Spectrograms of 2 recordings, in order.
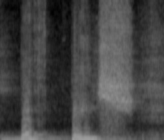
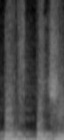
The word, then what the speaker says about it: Bethphage: Dumating muna siya sa, kung basahin ko dati, ito is Bethpage. Pero Bethphage pala yung pronunciation, or Bethany, para mas madali na lang.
